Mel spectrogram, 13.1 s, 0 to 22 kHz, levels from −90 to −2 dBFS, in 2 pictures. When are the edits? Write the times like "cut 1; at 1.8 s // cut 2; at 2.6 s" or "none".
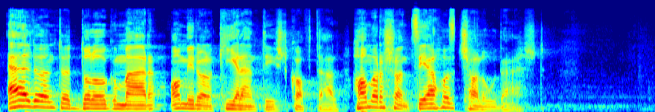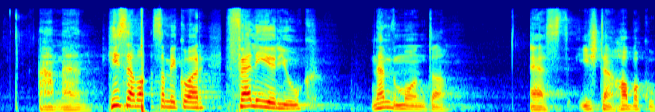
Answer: cut 1; at 1.6 s // cut 2; at 3.5 s // cut 3; at 4.5 s // cut 4; at 7.6 s // cut 5; at 8.8 s // cut 6; at 10.5 s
